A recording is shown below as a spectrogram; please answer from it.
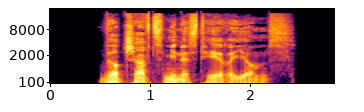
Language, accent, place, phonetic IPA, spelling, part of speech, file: German, Germany, Berlin, [ˈvɪʁtʃaft͡sminɪsˌteːʁiʊms], Wirtschaftsministeriums, noun, De-Wirtschaftsministeriums.ogg
- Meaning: genitive singular of Wirtschaftsministerium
